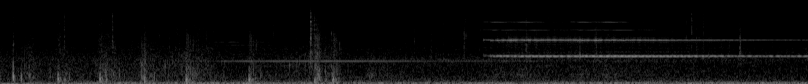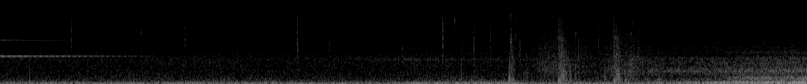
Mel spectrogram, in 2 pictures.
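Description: Fires crackle and burn steadily.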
